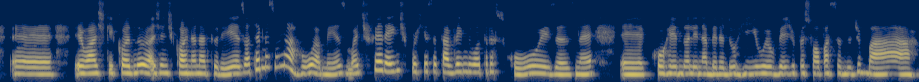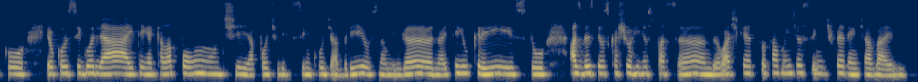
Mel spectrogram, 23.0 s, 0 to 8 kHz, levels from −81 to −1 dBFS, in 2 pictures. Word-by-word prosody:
Eh, 205 -1 +2 0.3
eu 225 -1 +4
acho 225 +1 +3
que - - -1
quando 230 +1 +2
a 250 -2 +6
gente 230 -1 -2
corre 225 -1 +4
na 220 0 0
natureza 215 +1 +1
ou - - +4
até 345 - +1
mesmo 415 +2 -6
na 405 - +3
rua 215 0 +2
mesmo 200 +3 -1
é - - +1
diferente, 300 +3 +1
porque 265 +1 -4
você 265 -1 -4
está 255 -1 +2
vendo 265 +2 -1
outras 265 +1 -2
coisas, 195 -1 +1
né. 200 +1 +1 0.3
Eh, 190 0 +3
correndo 220 0 0
ali 215 0 -1
na 205 -1 -1
beira 200 0 +1
do 205 +2 0
rio, 210 +2 0
eu 215 -1 +1
vejo 210 +2 -2
o - - -16
pessoal 215 -1 -4
passando 210 -1 -3
de 255 - -5
barco. 200 -2 +1 0.3
Eu 210 -2 -1
consigo 220 0 -2
olhar 210 -1 +3
e 195 - 0
tem 200 -1 -2
aquela 200 +2 -1
ponte, 205 -2 -1
a 180 - -4
Ponte 190 +1 -5
25 195 +1 -3
de 190 - -2
Abril, 195 +4 0
se 195 +1 -12
não 190 -1 -1
me 185 - -1
engano. 200 +1 +2
Aí 180 +1 -3
tem 225 +2 0
o - - -2
Cristo, 200 -3 +2 0.3
às 220 0 +4
vezes 220 0 +2
tem 225 - -2
os 215 - -8
cachorrinhos 210 -2 -2
passando. 200 0 +1
Eu 190 - 0
acho 210 -1 -1
que 230 - -6
é 225 - -2
totalmente, 225 +1 -4
assim, 215 -2 -5
diferente 200 -2 -1
a 190 - +2
vibe. 180 0 -2
210 Hz, 195 wpm, -23 LUFS, 195-225 Hz, 0.3 s, a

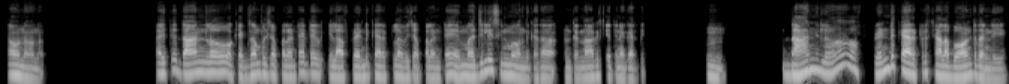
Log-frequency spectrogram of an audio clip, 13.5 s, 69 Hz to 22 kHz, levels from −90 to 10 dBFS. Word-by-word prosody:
అవునవును. 115 -6 -1 1.6
అయితే, 150 +5 -3
దానిలో 155 +2 +4 0.2
ఒక 135 - -11
ఎగ్జాంపుల్ 135 +4 -2
చెప్పాలంటే 125 0 -3
అంటే, 145 -1 -3 0.2
ఇలా 115 -2 +2
ఫ్రెండ్ 120 0 -1
క్యారెక్టర్లవి 120 -1 -2
చెప్పాలంటే, 115 +2 -4 0.2
'మజిలీ' 150 +10 0
సినిమా 130 -3 -1
ఉంది 110 -1 -6
కదా! 110 +1 -3 0.3
అంటే, 110 0 -6
నాగచైతన్య 115 -1 -3
గారిది. 105 0 -6 0.8
హ్మ్. 115 -3 -3 1.0
దానిలో 155 +2 +4 0.5
ఫ్రెండ్ 170 +11 +1
క్యారెక్టర్ 155 -1 +7
చాలా 125 -2 +6
బావుంటదండి. 115 -4 +2
125 Hz, 105 wpm, -25 LUFS, 115-145 Hz, 1.6 s, క్యారెక్టర్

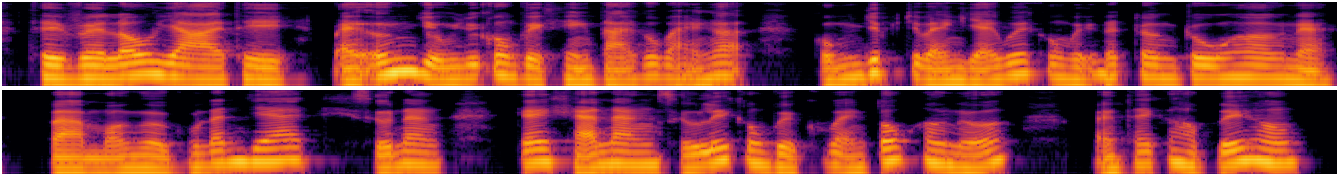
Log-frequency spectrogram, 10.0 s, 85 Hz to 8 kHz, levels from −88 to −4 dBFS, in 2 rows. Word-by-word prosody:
Thì 135 - +7
về 130 +1 +4
lâu 150 +5 +5
dài 120 -5 +4
thì 115 -4 0
bạn 110 +1 +1
ứng 175 +4 +5
dụng 120 -3 +2
cho 135 - 0
công 150 -1 +1
việc 125 -3 0
hiện 115 -1 -2
tại 105 0 -1
của 140 - -2
bạn 120 -3 -3
á, 150 - -1 0.2
cũng 120 +6 -2
giúp 180 -1 +2
cho - - -2
bạn 110 0 +1
giải 110 0 +1
quyết 155 +5 0
công 135 - -3
việc 120 - -2
nó - - 0
trơn 130 -3 -1
tru 130 -1 +2
hơn 130 -2 0
nè, 100 -3 +1 0.2
và 105 -1 +3
mọi 100 +2 -2
người 115 -1 0
cũng 130 - -6
đánh 155 +3 +1
giá 170 +2 +2
cái 180 0 -17
xử 120 - 0
năng 145 -2 -1 0.3
cái 160 +2 +3
khả 165 - +2
năng 140 -1 +1
xử 125 -3 -3
lý 160 +6 +3
công 155 -5 -2
việc 125 -4 0
của - - -14
bạn 115 - -3
tốt 170 +5 +1
hơn 150 -4 +1
nữa. 120 +7 0 0.3
Bạn 110 - -2
thấy 145 - -3
có 160 - -4
hợp 140 - -3
lý 150 - +5
hông? 160 -3 +2
135 Hz, 335 wpm, -23 LUFS, 115-150 Hz, 0.3 s, Thì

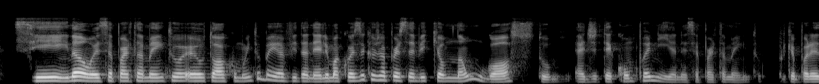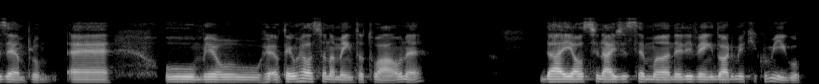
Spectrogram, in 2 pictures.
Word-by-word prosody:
Sim, 165 -1 +6
não, 180 -3 +10
esse 155 +2 +2
apartamento, 165 +1 0
eu 160 0 +4
toco 155 -1 +1
muito 160 - -7
bem 215 -6 -1
a - - +2
vida 160 -2 -3
nele. 140 +1 0
Uma 155 0 +1
coisa 170 +5 -1
que 220 - -6
eu - - 0
já 200 -1 0
percebi 175 -3 -1
que - - -6
eu 150 - -1
não 150 +9 -4
gosto 125 -3 -3 0.2
é 125 - -6
de 125 +2 -9
ter 130 +1 -3
companhia 145 -2 -5
nesse 115 -1 -12
apartamento, 115 -1 -13
porque - - -7
por 125 - -2
exemplo, 120 -3 -2 0.2
eh, 115 -1 -1 0.5
o 120 0 0
meu 115 -1 -2
re 125 +3 -3
eu - - -3
tenho 125 +2 +1
um - - -4
relacionamento 125 -5 -3
atual, 110 -5 -3
né. - - -4 1.2
Daí 125 -1 +4
aos 120 0 +1
finais 120 -2 +1
de 125 - -4
semana 120 -2 -2
ele 125 +2 0
vem 120 -1 -1
e - - -5
dorme 120 +1 -1
aqui 125 0 -13
comigo. 110 -8 -7
125 Hz, 185 wpm, -21 LUFS, 115-160 Hz, 1.2 s, não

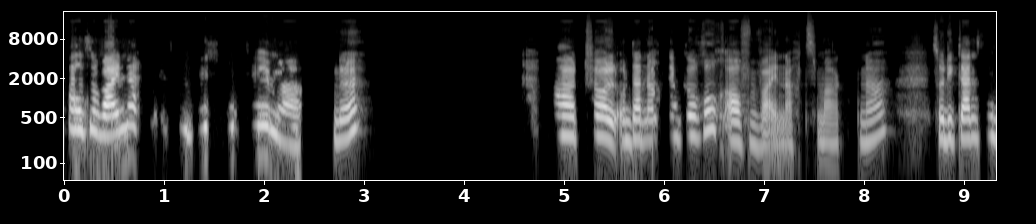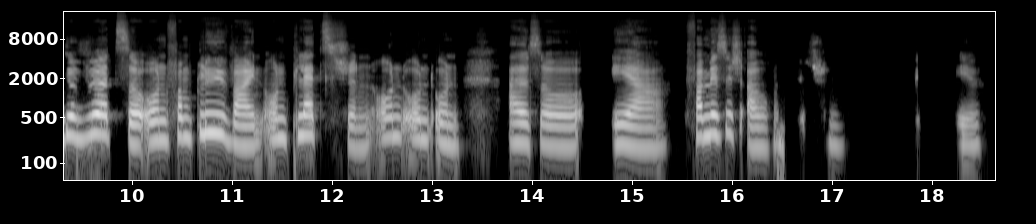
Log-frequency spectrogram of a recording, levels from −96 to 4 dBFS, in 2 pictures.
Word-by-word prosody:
Also 325 -1 +5
Weihnachten 300 +7 +8 0.4
ist - - -28
'n 265 - -5
bisschen 360 +1 -6 0.2
Thema, 285 - +3 0.3
ne? 245 +9 +2 2.0
Ah, 265 -1 +5 0.2
toll. 255 -5 +5
Und 220 - -3
dann 235 -1 +3
noch 230 0 -2 0.2
der 255 - -8
Geruch 275 +6 0
aufm 215 -3 0
Weihnachtsmarkt, 105 -1 -8
ne? 230 +8 -7 0.4
So 240 - -1
die 240 0 -1
ganzen 245 +3 +1
Gewürze 265 -4 +3
und 225 +1 0
vom 250 +1 -4
Glühwein 245 -11 +1
und 245 -1 -4
Plätzchen 215 -10 -3
und, 255 0 -6
und, 235 -1 -4
und. 195 -2 -5 0.5
Also, 195 -3 -2 0.3
ja, 185 -2 -3 0.2
vermisse 265 +2 -1
ich 275 - -12
auch 180 -1 -5
'n 195 - -14
bisschen. 200 - -17 1.1
Viel. 95 0 -11
240 Hz, 120 wpm, -24 LUFS, 195-275 Hz, 2.0 s, Weihnachten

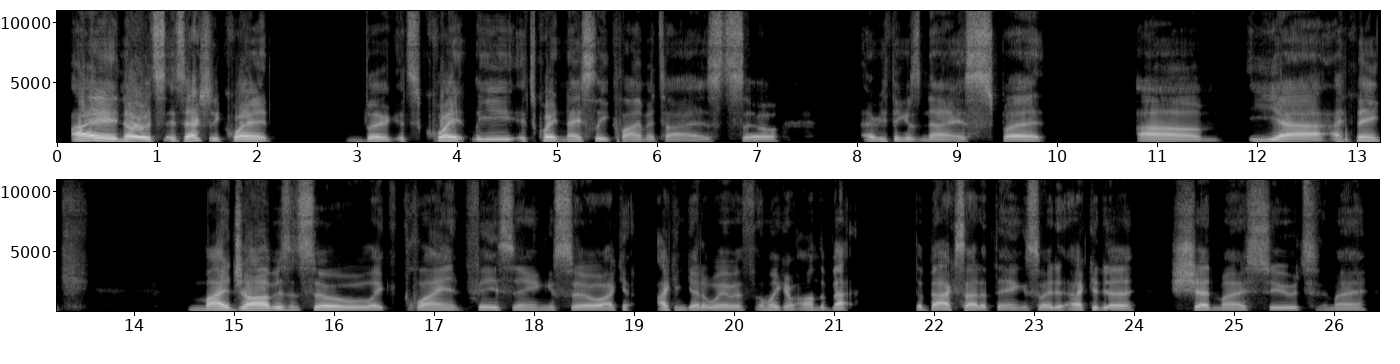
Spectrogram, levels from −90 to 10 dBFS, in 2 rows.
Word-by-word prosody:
I 175 0 +9
no, 165 -1 +10
it's 140 0 +2
it's 150 0 -4
actually 175 -3 +3
quite 135 -2 +4 1.0
like, 120 -3 +1
it's 135 -1 -9
quietly 140 -4 +2
it's 135 -1 -8
quite 155 -2 +3
nicely 130 -3 -3
climatized, 95 -4 -7
so, 100 0 -4 0.9
everything 140 +4 -6
is 110 -7 -8
nice, 100 -2 -4
but, 105 -2 +2 1.0
um, 105 -3 0 0.3
yeah, 125 -4 +2
I 130 -1 -3
think 145 -1 -2 1.3
my 130 +5 +4
job 130 -1 +5
isn't 125 -2 -3
so, 110 -4 +1
like, 100 -2 -4 0.2
client-facing, 110 +1 -6
so 100 -2 -2
I 100 +1 -3
ca - - -11 0.3
I 125 0 -1
can 120 -1 -17
get 110 -1 -4
away 100 0 -4
with 100 0 -8
I'm, 120 +1 -11
like, 115 -3 -5
I'm 105 +1 -6
on 110 -1 -7
the 105 - -11
ba 110 +2 -1 0.7
the 110 - -6
backside 100 -1 -1
of 95 - -7
things, 100 -2 -9
so 105 -1 -5
I 100 - -3
d 110 - -4
I 110 0 0
could, 105 - -6
uh, 100 -2 -1 0.4
shed 105 -1 -2
my 100 -2 -6
suit 95 0 -7 0.2
and 110 -1 -22
my 95 -2 -9
110 Hz, 130 wpm, -23 LUFS, 100-130 Hz, 1.3 s, no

